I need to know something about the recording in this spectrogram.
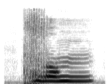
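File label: "Brumm", German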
